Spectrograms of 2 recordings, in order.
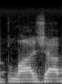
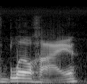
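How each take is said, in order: First: Read letter by letter, following the spelling. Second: Said like blow-high, departing from the spelling. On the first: The speaker calls it wrong. "spelled like bl- Blaja" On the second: The speaker calls it right. "but pronounced as yeah, it's blowhigh"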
